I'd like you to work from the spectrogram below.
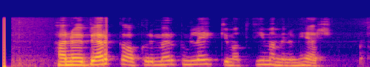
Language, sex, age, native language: Icelandic, female, 30-39, Icelandic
